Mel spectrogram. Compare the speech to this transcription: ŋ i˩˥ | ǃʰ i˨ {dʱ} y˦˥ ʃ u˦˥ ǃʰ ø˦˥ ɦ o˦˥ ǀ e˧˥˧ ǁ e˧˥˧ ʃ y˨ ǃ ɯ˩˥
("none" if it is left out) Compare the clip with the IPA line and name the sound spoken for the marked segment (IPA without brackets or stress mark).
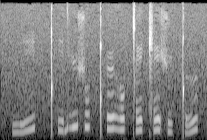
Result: dʱ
